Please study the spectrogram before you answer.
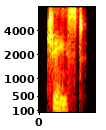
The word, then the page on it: chaste: Indian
